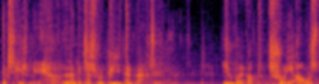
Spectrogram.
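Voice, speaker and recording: A man doing a put-on character voice, with slight echo and clear background noise. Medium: solo performance. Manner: formal, detached.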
